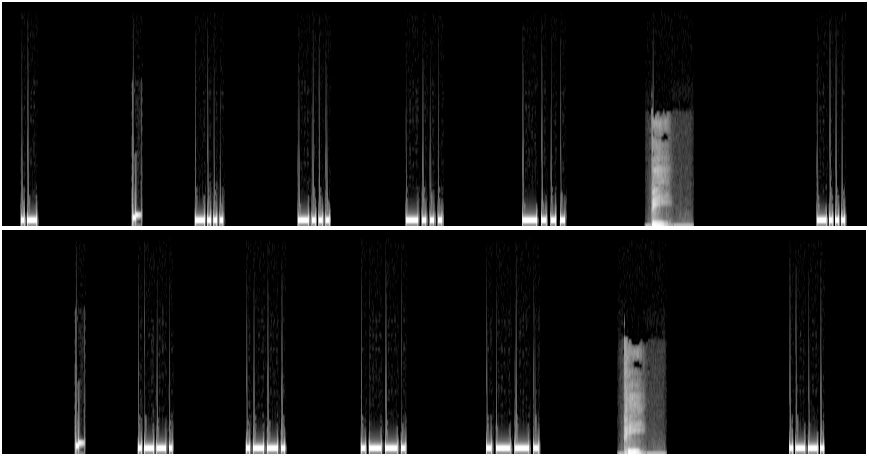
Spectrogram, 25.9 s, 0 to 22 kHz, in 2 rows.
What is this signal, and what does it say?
Morse code, heard as a keyed tone, about 23 wpm, spaced as for 7 wpm, 700 Hz. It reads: A BBBB B PPPP P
